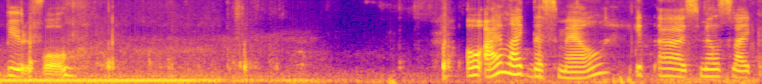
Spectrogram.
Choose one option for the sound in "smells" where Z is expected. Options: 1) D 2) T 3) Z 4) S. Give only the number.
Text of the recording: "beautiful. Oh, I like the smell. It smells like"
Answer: 4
